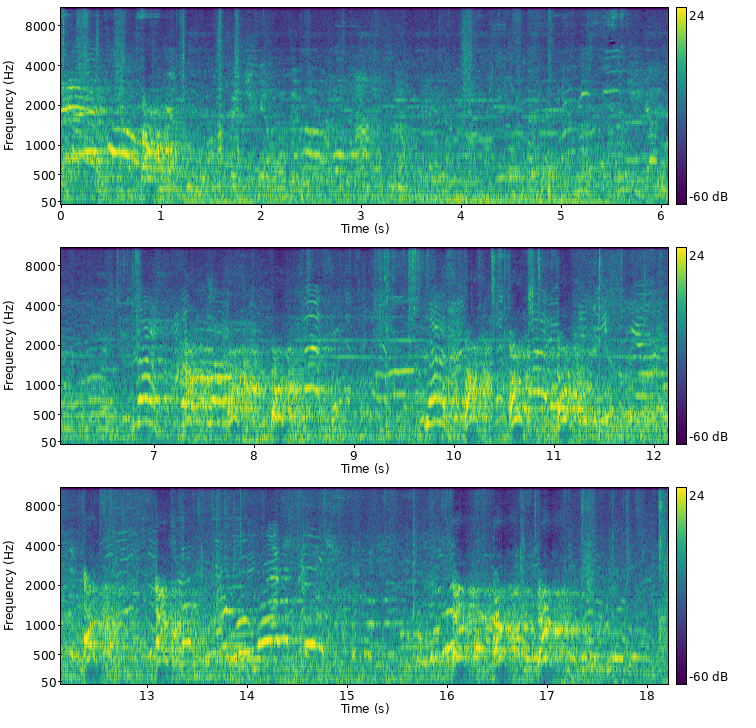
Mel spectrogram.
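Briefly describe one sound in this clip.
A crowd of men, women and children chatters all around outdoors.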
